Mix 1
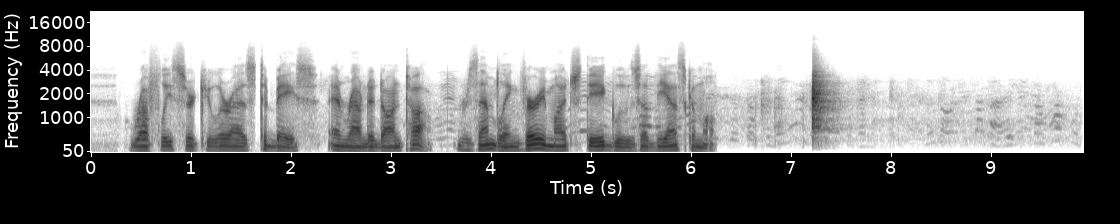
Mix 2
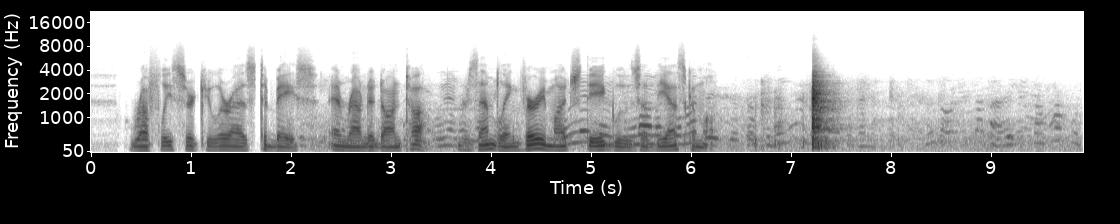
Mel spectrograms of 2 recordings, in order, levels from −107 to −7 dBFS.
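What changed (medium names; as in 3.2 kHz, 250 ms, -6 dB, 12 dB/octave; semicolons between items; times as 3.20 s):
speech -5.0 dB; background: remove high-pass 1.3 kHz 12 dB/octave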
